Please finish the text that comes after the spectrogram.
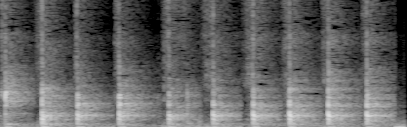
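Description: A knife chops jicama (singkamas) on a cutting board in a steady, even rhythm, about ten crisp, close strikes in quick succession, with no talking.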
